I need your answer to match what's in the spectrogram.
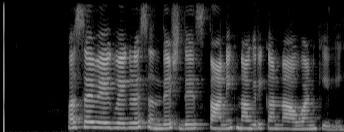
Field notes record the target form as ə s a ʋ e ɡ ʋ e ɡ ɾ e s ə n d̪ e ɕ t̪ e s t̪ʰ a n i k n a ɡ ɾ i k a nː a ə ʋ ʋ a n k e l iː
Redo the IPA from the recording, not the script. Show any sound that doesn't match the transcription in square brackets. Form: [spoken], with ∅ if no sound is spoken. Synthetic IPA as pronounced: ə s [e] ʋ e ɡ ʋ e ɡ [ɭ] e s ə n d̪ e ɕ [d̪] e s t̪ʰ a n i k n a ɡ ɾ i k a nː a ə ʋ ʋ a n k e l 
